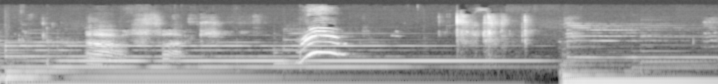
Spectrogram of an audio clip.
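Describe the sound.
A male cat meows once, a short cry that rises and then falls in pitch, over steady background tones while people talk.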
